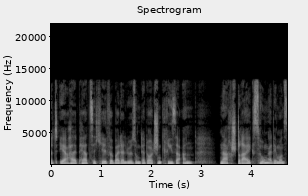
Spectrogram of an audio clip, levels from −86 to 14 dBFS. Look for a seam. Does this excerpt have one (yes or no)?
no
